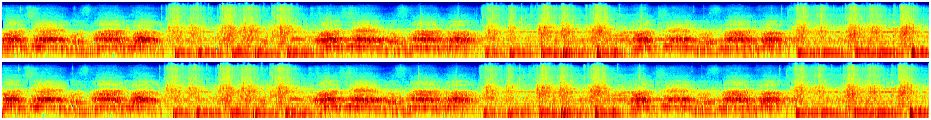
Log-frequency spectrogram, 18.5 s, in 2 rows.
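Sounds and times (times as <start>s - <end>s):
chant: 0.0s - 18.5s.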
